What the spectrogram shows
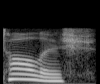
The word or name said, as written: tallish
